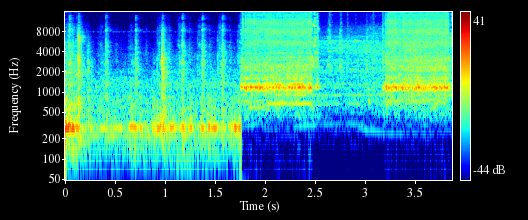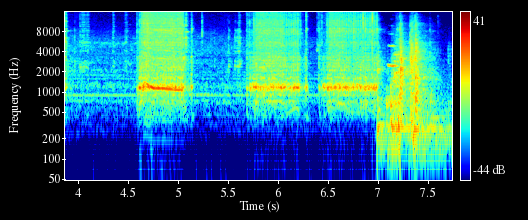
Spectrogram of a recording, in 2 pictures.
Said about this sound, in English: And I'm going to sew a second row of stitches parallel to the first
